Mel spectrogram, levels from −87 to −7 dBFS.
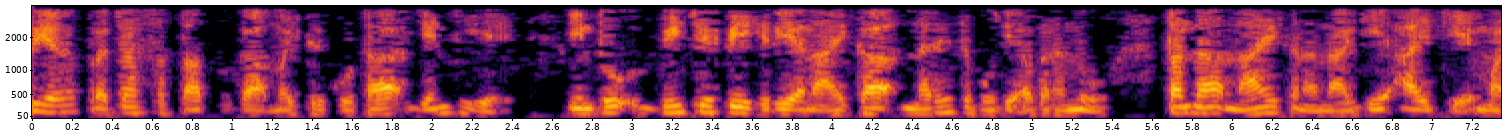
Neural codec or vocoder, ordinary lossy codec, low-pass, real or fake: none; none; 3.6 kHz; real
